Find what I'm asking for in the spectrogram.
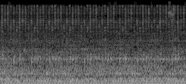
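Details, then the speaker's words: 2014 Leisure Travel Vans Unity, Mercedes Sprinter diesel, nearly 70,000 miles, after EGR valve cleaning for sluggishness and low power; previously made an uneven sound: now steady even diesel idle, no stumble or hunting; normal idle. "oh yeah it's definitely running better it was making a a funny a funny uh uneven sound um so this is definitely running much better"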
